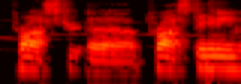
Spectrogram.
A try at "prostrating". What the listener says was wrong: Prostrating, not prostating.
